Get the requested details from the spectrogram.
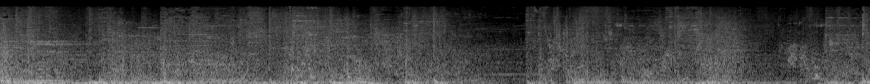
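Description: Spells and attacks clash and crackle in a busy game fight.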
